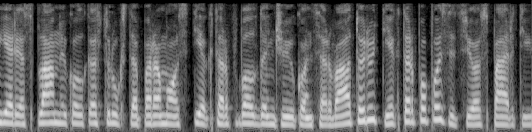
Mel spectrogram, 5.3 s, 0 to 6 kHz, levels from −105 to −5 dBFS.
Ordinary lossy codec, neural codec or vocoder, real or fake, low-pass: MP3, 48 kbps; codec, 16 kHz, 16 kbps, FunCodec, trained on Chinese and English, 50 frames a second; fake; 5.4 kHz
